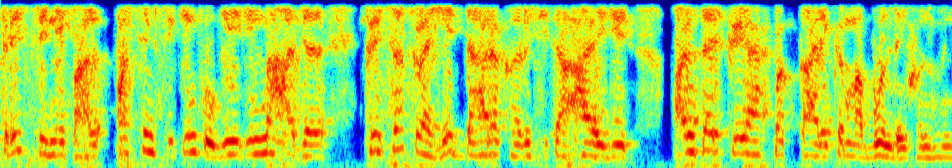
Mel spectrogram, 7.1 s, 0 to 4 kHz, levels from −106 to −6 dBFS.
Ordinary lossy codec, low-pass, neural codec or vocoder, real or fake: none; 3.6 kHz; codec, 24 kHz, 6 kbps, HILCodec; fake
